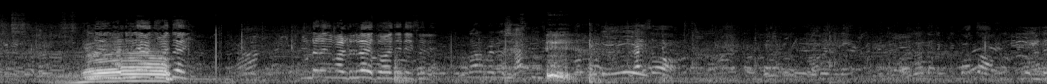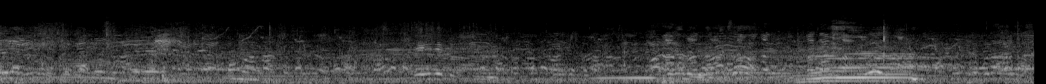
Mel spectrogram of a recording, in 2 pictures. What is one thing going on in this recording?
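A calf moos loudly nearby.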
